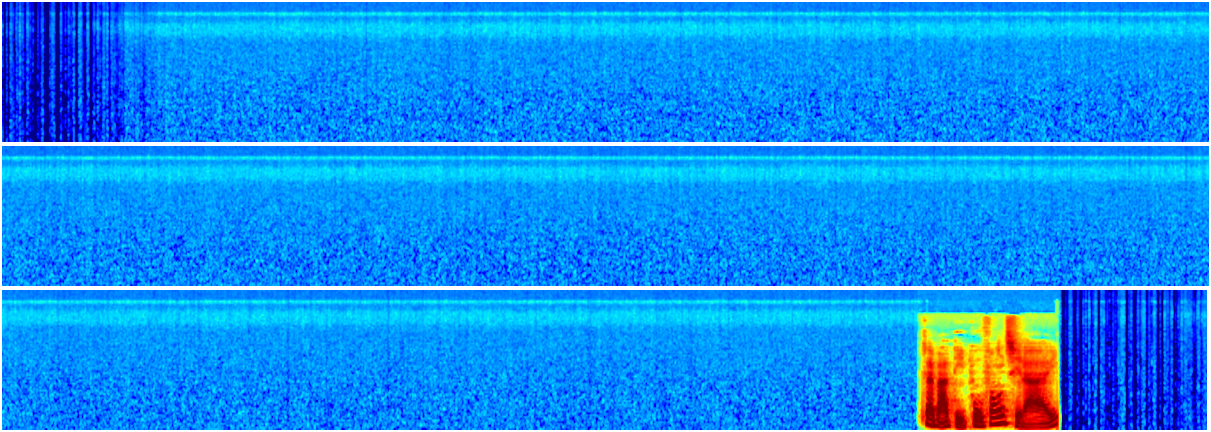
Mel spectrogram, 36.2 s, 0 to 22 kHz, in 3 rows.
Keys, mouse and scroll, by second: 0.4 ctrl+r, 2.3 ctrl+r, 3.8 ctrl+r, 6.0 middle click, 6.7 ctrl+r, 7.7 middle click, 8.2 ctrl+r, 10.0 middle click, 10.3 scroll down 1, 10.8 KP_7, 12.3 scroll up 1, 14.5 click, 15.2 click, 18.3 click, 20.9 ctrl+z, 21.1 ctrl+z, 22.2 ctrl+r, 25.7 ctrl+r, 27.1 ctrl+r, 29.5 ctrl+r, 33.4 scroll down 1, 34.2 click, 34.5 Tab, 35.0 KP_1, 35.9 Tab.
